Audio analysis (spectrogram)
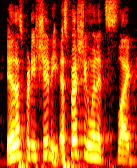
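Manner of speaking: usual speaking voice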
